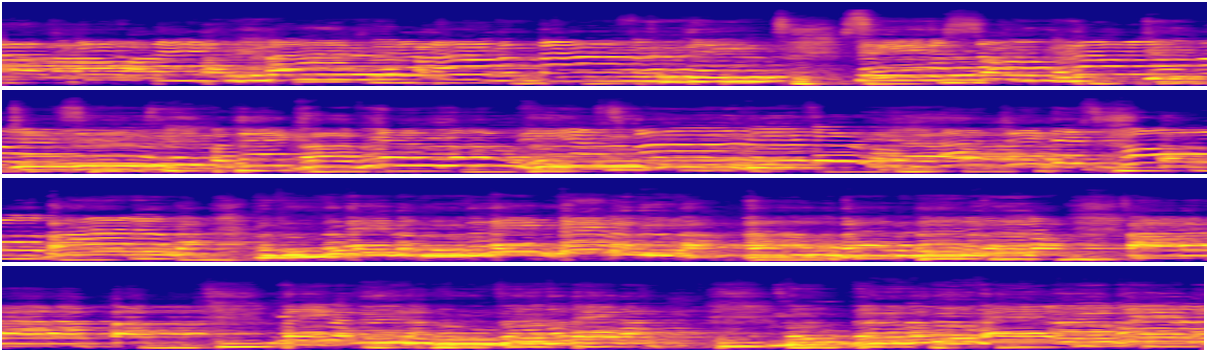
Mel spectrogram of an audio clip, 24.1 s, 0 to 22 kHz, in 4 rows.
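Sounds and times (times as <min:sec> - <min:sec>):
a cappella group singing in harmony: 0:00.0 - 0:24.0
bass voice singing: 0:01.2 - 0:24.0.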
